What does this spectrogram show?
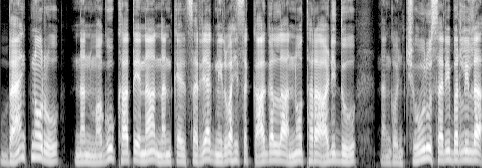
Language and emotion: Kannada, disgusted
